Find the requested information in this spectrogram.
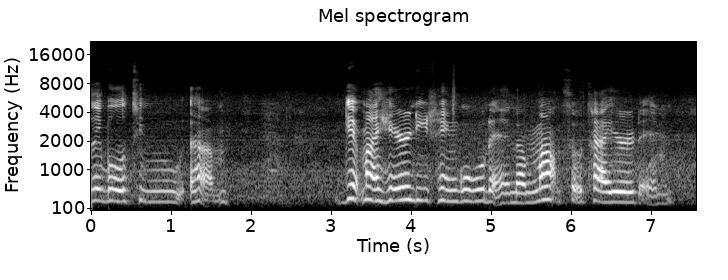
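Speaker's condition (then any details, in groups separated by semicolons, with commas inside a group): Cerebral palsy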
